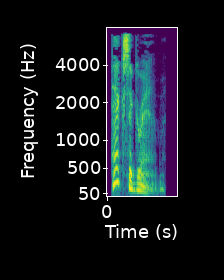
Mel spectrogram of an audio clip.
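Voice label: "hexagram", English, British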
